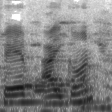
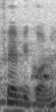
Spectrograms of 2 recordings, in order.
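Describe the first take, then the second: First: It is said as two separate parts. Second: It is said as one joined word. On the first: "ভেঙে বললে" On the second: "একবারে বললে"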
